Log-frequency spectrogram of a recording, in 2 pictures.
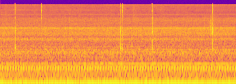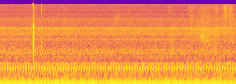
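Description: Air compressor running steadily, a constant hum with a hiss of air, while it inflates a pipe-patch packer. A few faint ticks sound over it.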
